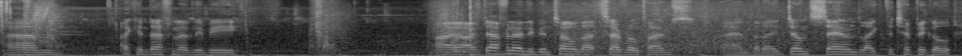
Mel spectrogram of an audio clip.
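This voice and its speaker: A man's voice: a little high, fairly even intonation, a little fast. Chatty young man with a mild Irish lilt. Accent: Irish, Dublin area, mild. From Ireland. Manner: rambling, many restarts, chatty and self-mocking. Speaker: streamer. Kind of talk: casual stream chat while playing a card game. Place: small room indoors. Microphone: headset. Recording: game music behind voice.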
